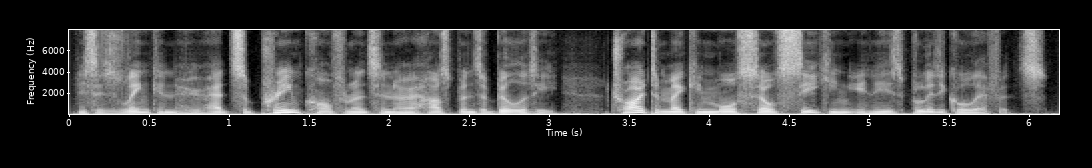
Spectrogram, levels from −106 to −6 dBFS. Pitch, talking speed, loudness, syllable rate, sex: 110 Hz, 205 wpm, -19 LUFS, 6.2 syllables/s, male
